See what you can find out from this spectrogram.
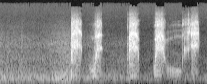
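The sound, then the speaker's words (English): A person imitates Donald Duck talking, producing a quick run of five raspy, squawking syllables in an uneven rhythm, loud against a faint background hiss. “Okay, let me hear you do your Donald Duck.”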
